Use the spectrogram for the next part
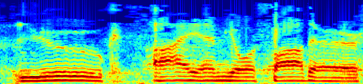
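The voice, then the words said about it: Darth Vader character voice. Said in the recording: “In your best voice, in your best Darth Vader voice.”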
